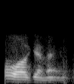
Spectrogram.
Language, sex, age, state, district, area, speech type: Tamil, male, 45-60, Tamil Nadu, Thanjavur, urban, conversation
